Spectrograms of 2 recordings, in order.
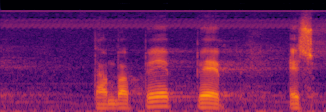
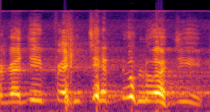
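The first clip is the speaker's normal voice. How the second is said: calling out; 12 semitones higher, 11 dB louder than usual. Retold or imitated. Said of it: "Saya bilang".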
